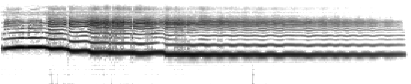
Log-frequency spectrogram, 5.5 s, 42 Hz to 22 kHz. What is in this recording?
electric guitar e minor4
Imitation of electric guitar solo part in e-minor. I almost close the mouth, sing some tones and blow little air for distortion effect.
beatbox, distorted, solo, voice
